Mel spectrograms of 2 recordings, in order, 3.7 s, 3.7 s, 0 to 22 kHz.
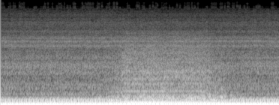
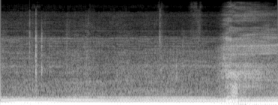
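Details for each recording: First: Honda Civic EJ9 hatch after a spare gearbox swap, wheels turning in reverse: heavy low drone with a rough, uneven clatter like gears grinding; release bearing also noisy, cause unconfirmed. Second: Honda Civic EJ9 after a spare gearbox swap, cat still fitted, exhaust catching somewhere: steady low engine drone while reversing, no whine or grinding; the previous horrific reverse noise (straight-cut reverse gears, car possibly unloaded) is gone.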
